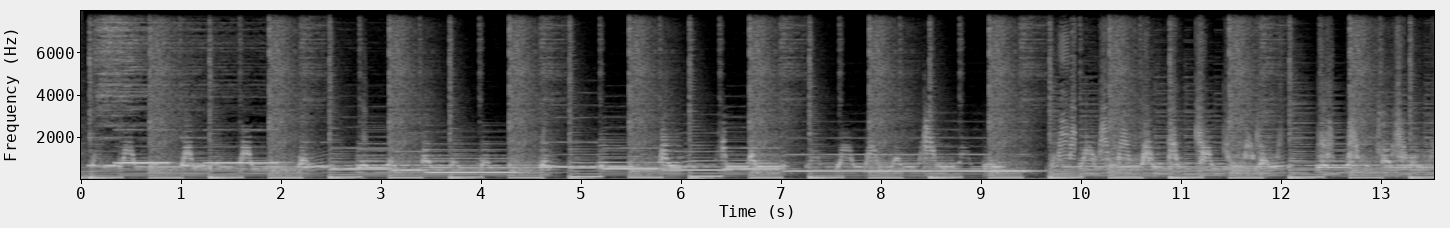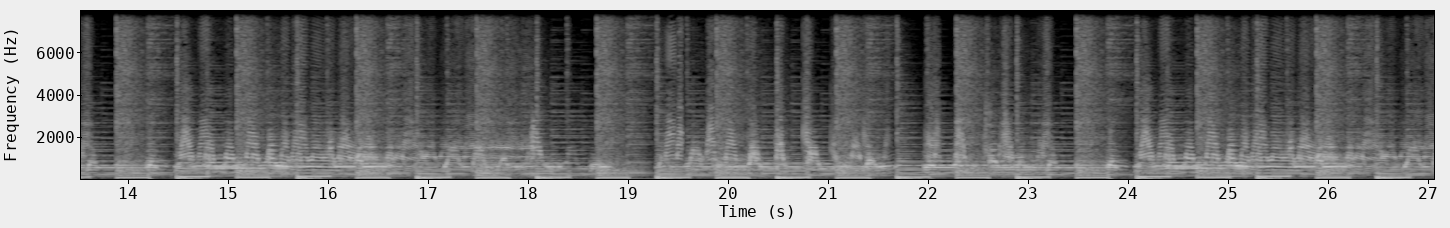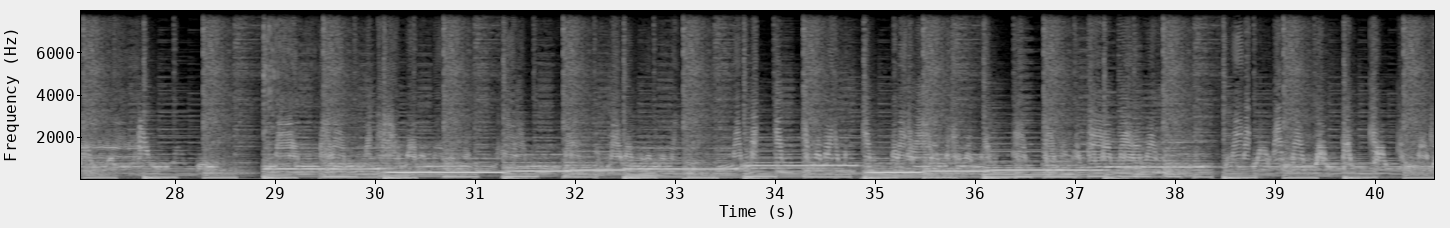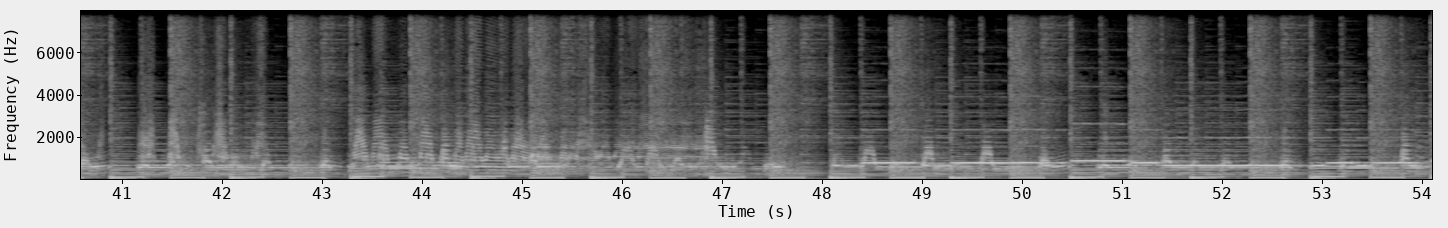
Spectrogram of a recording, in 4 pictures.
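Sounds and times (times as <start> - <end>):
wah kazoo: 0.1 - 18.3, 19.3 - 27.8, 28.9 - 54.1.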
